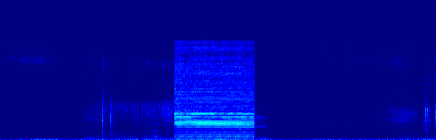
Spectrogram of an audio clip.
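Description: A vehicle horn blares once, steady and a little over a second long, about halfway through, over a low rumble of wind on the microphone.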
